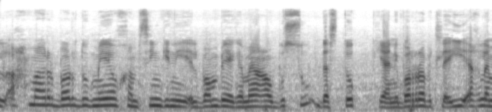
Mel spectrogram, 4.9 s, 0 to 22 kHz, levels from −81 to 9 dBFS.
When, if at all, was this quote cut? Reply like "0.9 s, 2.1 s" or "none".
none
